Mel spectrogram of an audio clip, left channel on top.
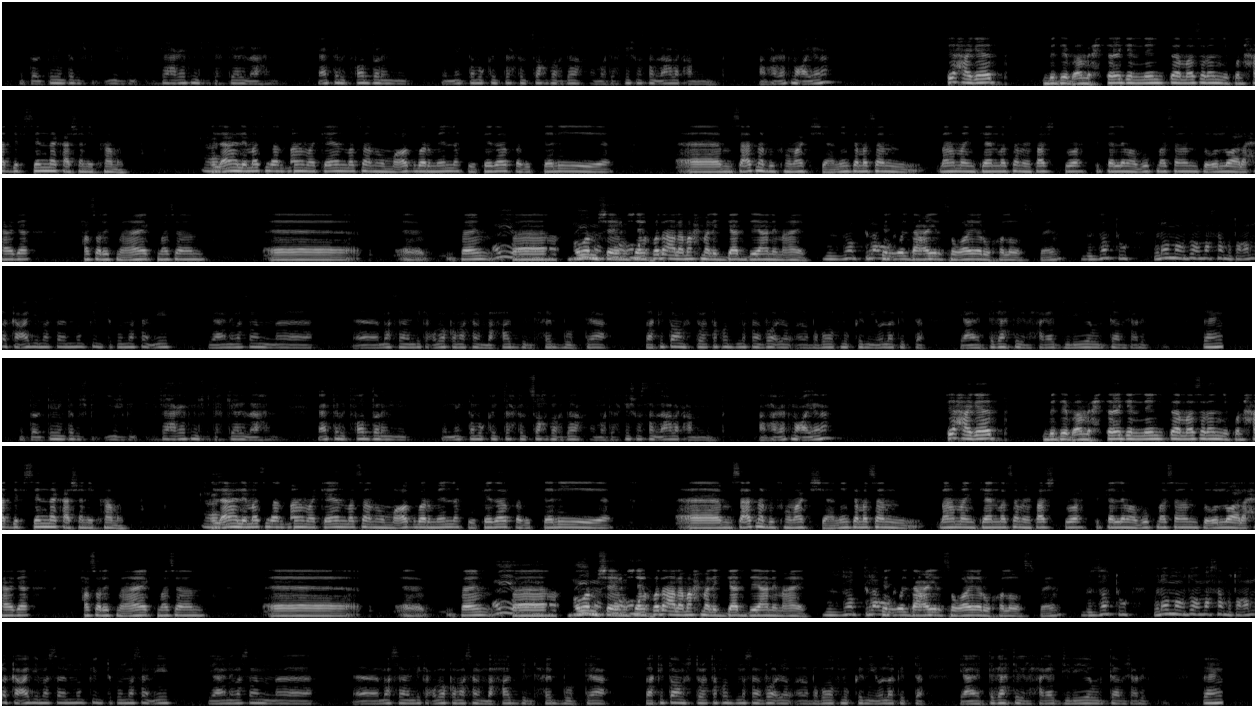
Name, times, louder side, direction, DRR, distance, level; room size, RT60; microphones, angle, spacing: voice 1, 0.2-2.8 3.2-4.1 4.4-7.2 7.6-8.4 14.5-14.8 30.0-31.6 32.6-32.7 33.3-34.0 34.3-34.4 35.8-39.3 39.7-40.7 41.1-43.7 44.0-49.1 49.6-49.8, right 1 dB, 70° right, 6.5 m, -39 dB
voice 2, 9.4-10.0 10.4-13.8 14.6-18.6 19.3-25.3 25.9-27.1 27.7-28.7 29.0-33.1 33.9-35.7, right 2 dB, 35° right, 5.7 m, -31 dB
head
